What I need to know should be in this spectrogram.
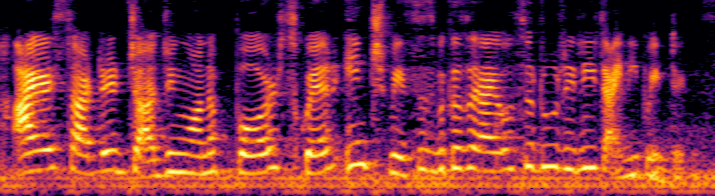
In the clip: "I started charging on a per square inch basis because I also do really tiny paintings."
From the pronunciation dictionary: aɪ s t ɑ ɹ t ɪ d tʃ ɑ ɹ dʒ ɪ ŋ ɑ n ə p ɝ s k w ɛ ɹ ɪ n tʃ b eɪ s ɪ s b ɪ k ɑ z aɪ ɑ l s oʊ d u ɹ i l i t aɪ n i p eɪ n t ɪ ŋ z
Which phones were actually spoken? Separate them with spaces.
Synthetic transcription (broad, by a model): aɪ s t ɑ ɹ t ɪ d tʃ ɑ ɹ dʒ ɪ ŋ ɑ n ə p ɝ s k w ɛ ɹ ɪ n tʃ b eɪ s ɪ s b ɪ k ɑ z aɪ ɑ l s oʊ d u ɹ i l i t aɪ n i p eɪ n t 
